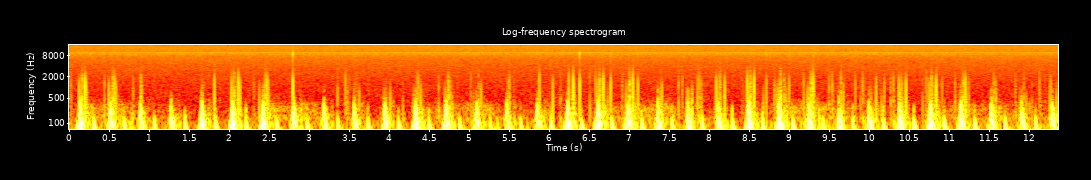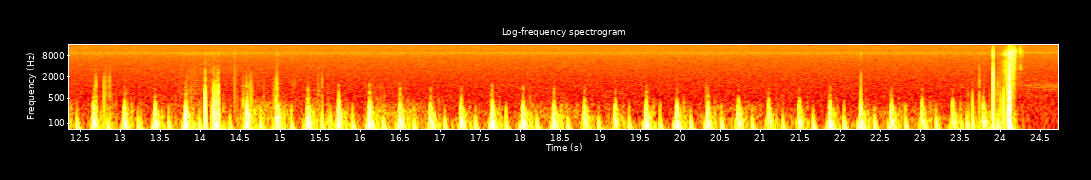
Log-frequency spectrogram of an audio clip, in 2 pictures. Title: fast visible heartbeat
